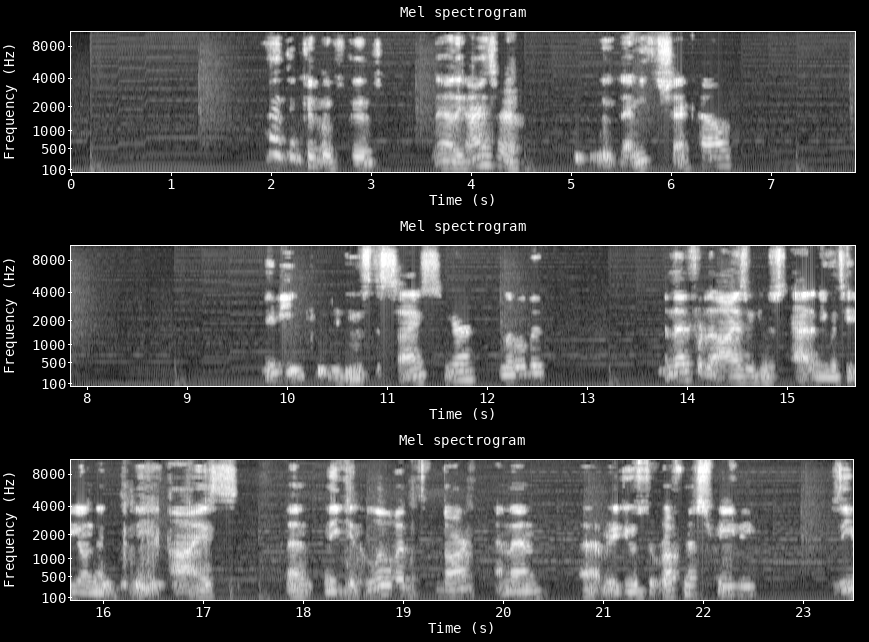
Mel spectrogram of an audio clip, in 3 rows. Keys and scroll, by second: 0.0 KP_0, 0.6 z, 3.9 z, 6.9 g, 7.3 g, 8.4 KP_0, 8.9 g, 9.7 Tab, 10.1-13.0 typing, 11.4 Tab, 12.3 Tab, 13.1 Tab, 17.1 BackSpace.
